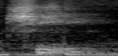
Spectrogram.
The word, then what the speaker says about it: Qi: Qi2 is the next iteration of Qi wireless charging. Qi, pronounced Qi, means vital energy.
